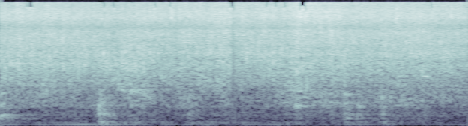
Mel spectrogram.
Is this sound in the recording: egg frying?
yes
